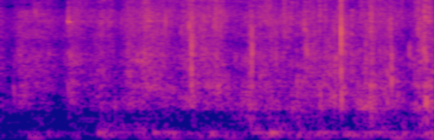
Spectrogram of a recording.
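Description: Silicone-coated balloon whisk beating eggs and sugar in a ceramic bowl: faint, quick, rhythmic ticking of the whisk against the bowl.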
